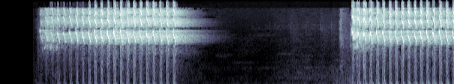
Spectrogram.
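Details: Brown cililin, a bird from outside Java kept as a master singer for training other birds, delivers a long, loud, high rolling trill of rapid even notes for about two seconds, pauses, then starts another trill.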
